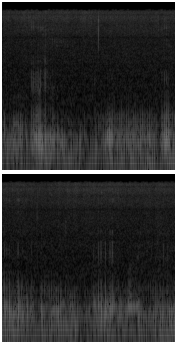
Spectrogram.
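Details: Calico cat, old, purring while stroked on the head at bedtime; deep, even vibrating purr with gentle rhythmic surges roughly every second, light scratchy touches audible.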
